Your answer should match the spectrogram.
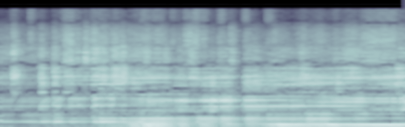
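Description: Logo audio run through an IL Vocodex vocoder effect: a loud, dense, steady synthesized drone with a strong low hum.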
